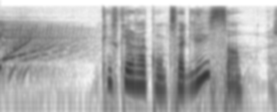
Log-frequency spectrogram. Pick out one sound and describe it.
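A young woman speaks with animation close to a headset microphone.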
